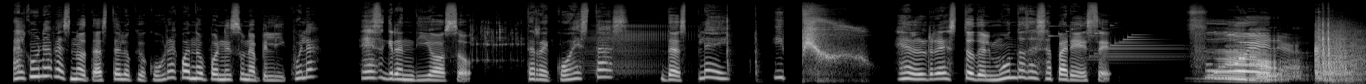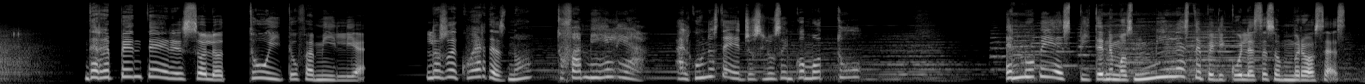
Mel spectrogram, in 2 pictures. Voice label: spanish latin american commercial

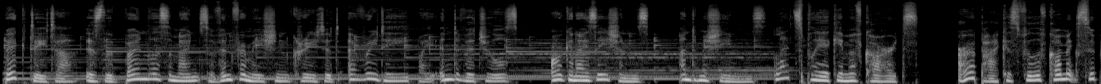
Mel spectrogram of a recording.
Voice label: english scottish commercial

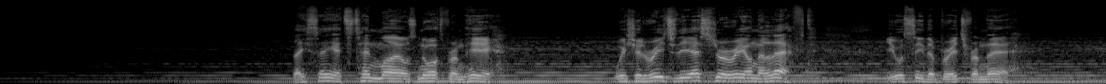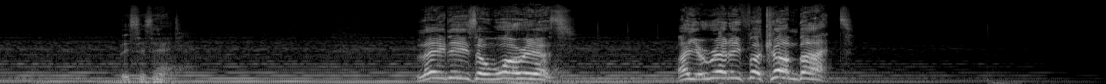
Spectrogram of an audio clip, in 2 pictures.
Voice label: English British video games

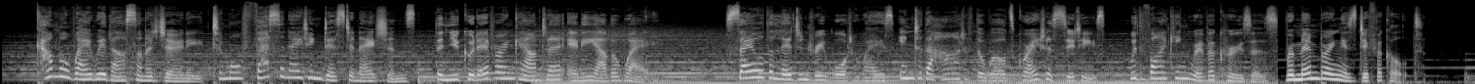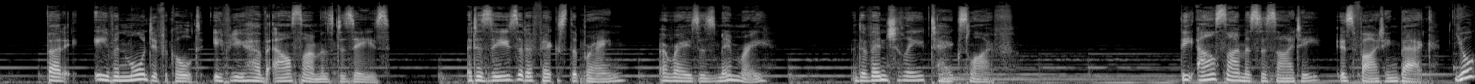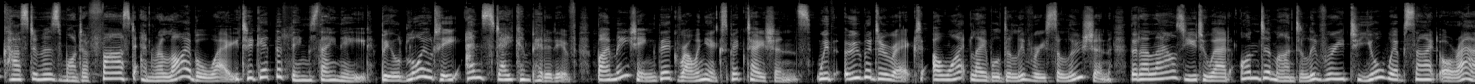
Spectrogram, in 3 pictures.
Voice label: english australian narration; australische Sprecherin

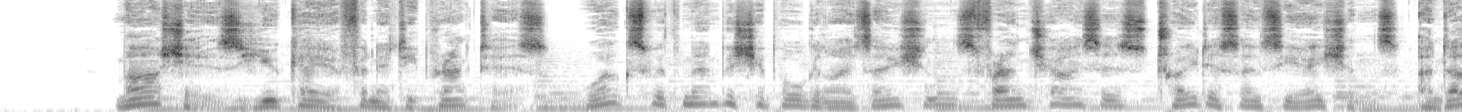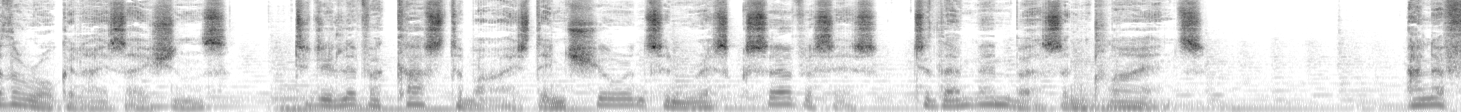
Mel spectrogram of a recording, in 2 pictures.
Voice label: english british explainer videos

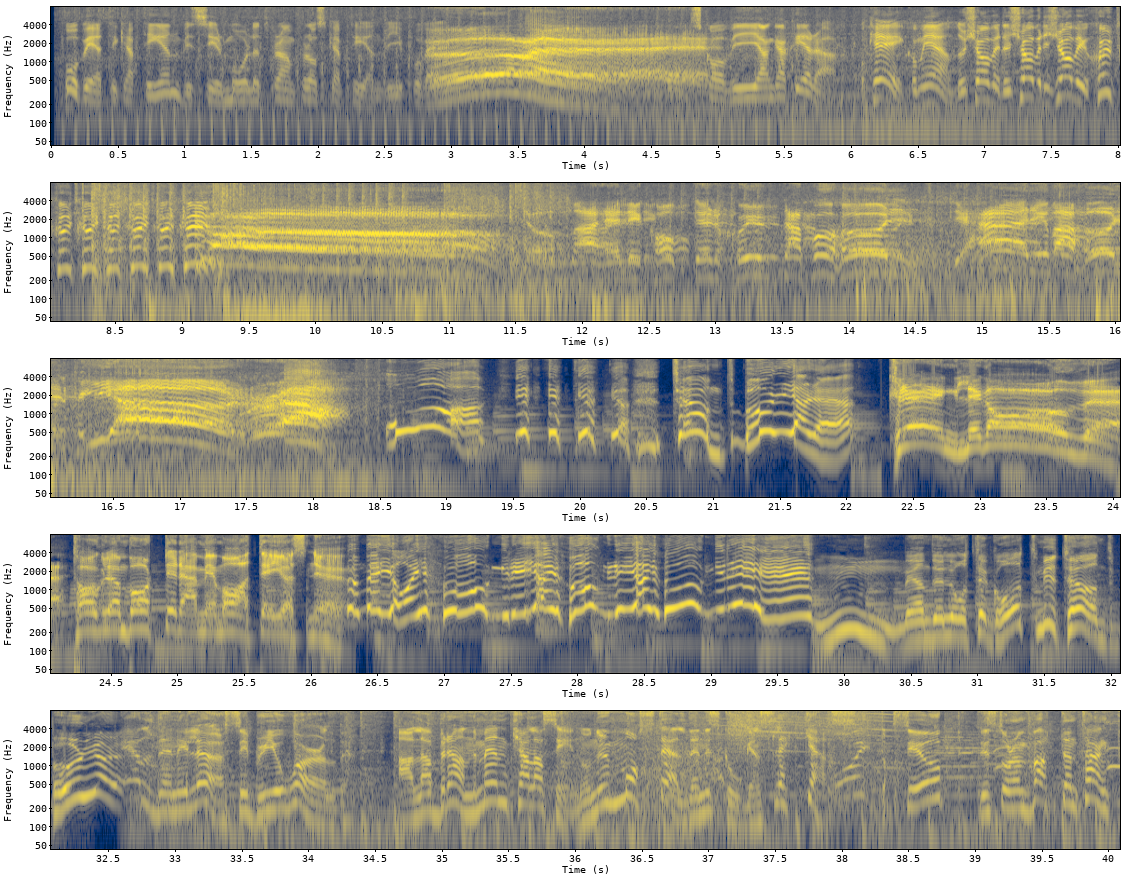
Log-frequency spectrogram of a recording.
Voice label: swedish video games, voice actor; professioneller schwedischer; Videospiele

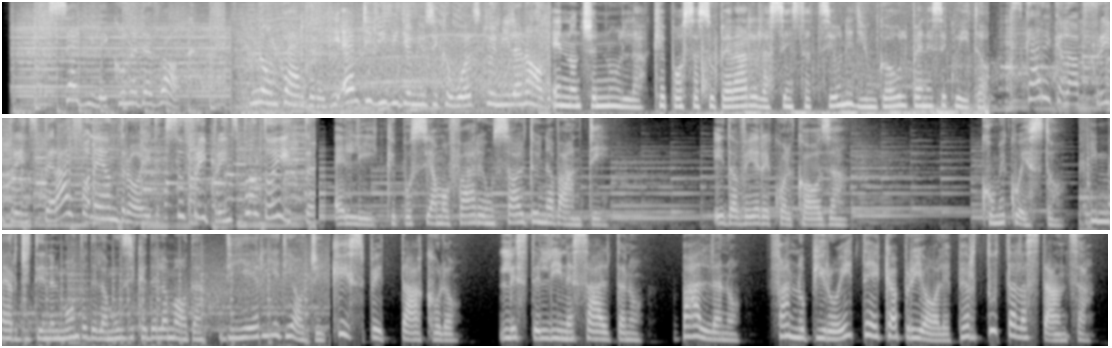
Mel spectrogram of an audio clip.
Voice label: italian commercial

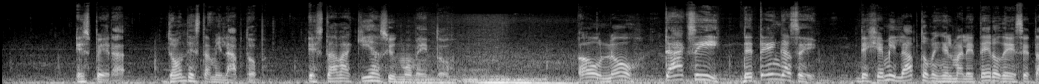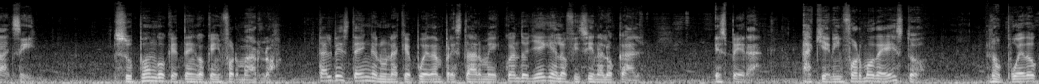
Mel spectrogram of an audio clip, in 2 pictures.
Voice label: spanish latin american audiobooks

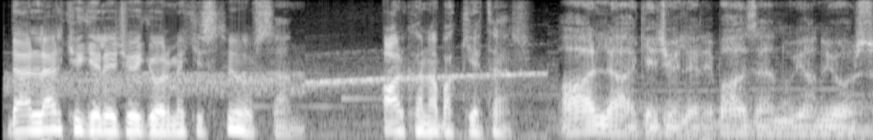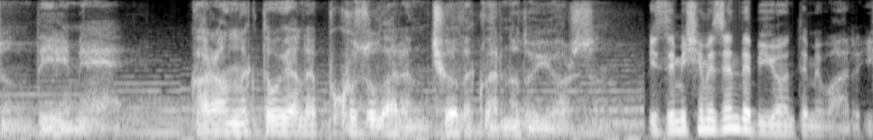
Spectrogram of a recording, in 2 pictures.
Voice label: turkish movie trailers

